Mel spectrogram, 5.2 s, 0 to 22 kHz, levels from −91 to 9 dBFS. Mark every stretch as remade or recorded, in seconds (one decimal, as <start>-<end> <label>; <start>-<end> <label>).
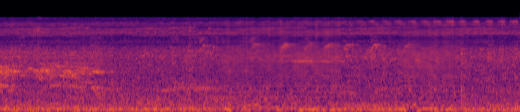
0.0-2.2 recorded; 2.2-3.4 remade; 3.4-4.0 recorded; 4.0-4.6 remade; 4.6-5.2 recorded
